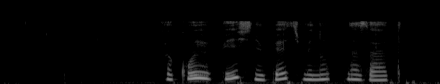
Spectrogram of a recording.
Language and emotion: Russian, neutral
